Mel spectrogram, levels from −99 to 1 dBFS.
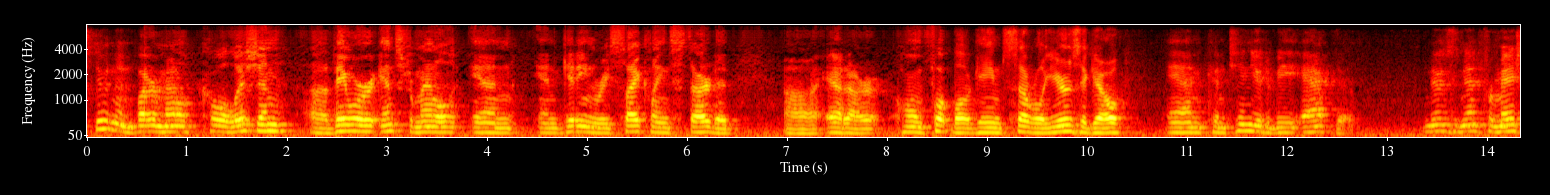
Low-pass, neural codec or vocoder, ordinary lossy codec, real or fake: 7.2 kHz; autoencoder, 48 kHz, 128 numbers a frame, DAC-VAE, trained on Japanese speech; Opus, 16 kbps; fake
